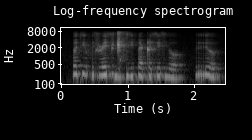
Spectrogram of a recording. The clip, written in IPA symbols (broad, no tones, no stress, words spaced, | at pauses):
ətʲofʊsʲ ɭɛsʲɐɖ͡ʐə̰ħzʲœ pɛʈœsʲɔsʲɦo | rʲʊ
